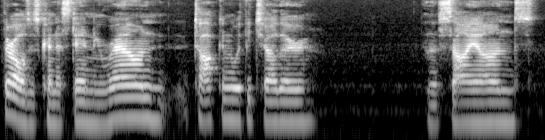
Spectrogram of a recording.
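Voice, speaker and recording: A woman's voice: very deep voice, little pitch movement, a little slow. A woman giving casual, offhand playthrough commentary and describing game scenes for viewers. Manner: informal, offhand.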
